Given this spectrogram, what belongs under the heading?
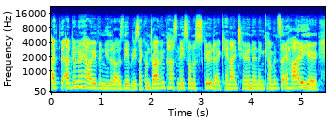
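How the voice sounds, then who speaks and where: With a New Zealand accent, a woman speaks at a medium pitch. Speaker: reality TV star and yacht chief stewardess. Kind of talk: podcast interview answer. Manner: energetic, humorous.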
